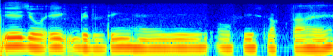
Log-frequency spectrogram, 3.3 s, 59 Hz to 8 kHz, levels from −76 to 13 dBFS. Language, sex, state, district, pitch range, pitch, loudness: Hindi, male, Arunachal Pradesh, Longding, 125-135 Hz, 130 Hz, -14 LUFS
